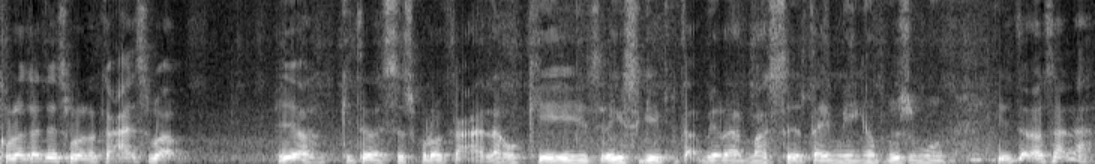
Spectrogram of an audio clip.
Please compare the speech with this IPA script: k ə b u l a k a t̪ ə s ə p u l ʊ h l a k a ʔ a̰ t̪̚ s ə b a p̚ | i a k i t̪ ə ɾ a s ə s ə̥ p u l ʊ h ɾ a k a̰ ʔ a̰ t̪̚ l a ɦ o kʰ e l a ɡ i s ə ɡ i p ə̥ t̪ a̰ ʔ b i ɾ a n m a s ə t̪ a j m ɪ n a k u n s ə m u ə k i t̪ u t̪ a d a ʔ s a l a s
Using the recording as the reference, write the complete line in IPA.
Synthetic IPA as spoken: k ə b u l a k a t̪ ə s ə p u l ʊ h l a k a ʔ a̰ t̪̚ s ə b a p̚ | j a k i t̪ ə ɾ a s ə s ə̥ p u l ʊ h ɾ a k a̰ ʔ a̰ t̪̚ l a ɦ o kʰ e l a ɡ i s ə ɡ i p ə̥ t̪ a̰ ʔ b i ɾ a n m a s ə t̪ a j m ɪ ŋ a p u n s ə m u ə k i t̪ u t̪ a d a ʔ s a l a h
